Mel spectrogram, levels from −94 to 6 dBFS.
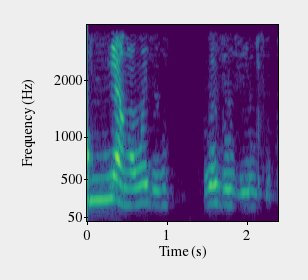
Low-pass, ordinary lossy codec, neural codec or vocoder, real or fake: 3.6 kHz; none; codec, 16 kHz, 16 kbps, FreqCodec, larger model; fake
